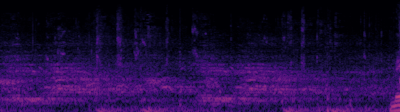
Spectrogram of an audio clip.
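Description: A basketball dribbled on a hardwood court, a few dull bounces, over the murmur and voices of an arena crowd.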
